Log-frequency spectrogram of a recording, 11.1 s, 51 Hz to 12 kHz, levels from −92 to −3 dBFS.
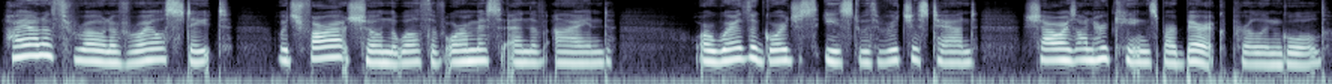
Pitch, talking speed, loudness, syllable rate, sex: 230 Hz, 180 wpm, -17 LUFS, 4.6 syllables/s, female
